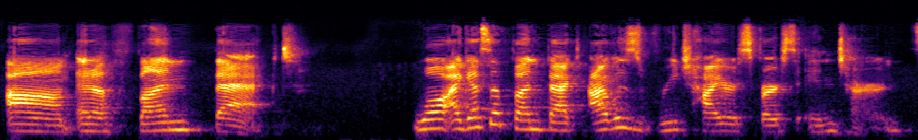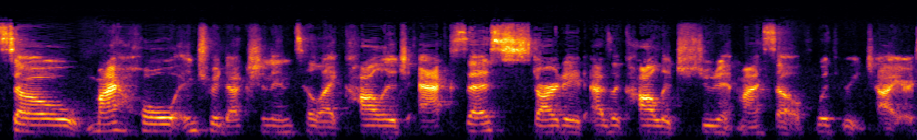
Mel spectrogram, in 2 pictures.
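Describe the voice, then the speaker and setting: A woman from South Central Los Angeles introducing herself on a video call, enthusiastic and warm in tone. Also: on the low side, measured pace. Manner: bright, enthusiastic. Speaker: student engagement manager.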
